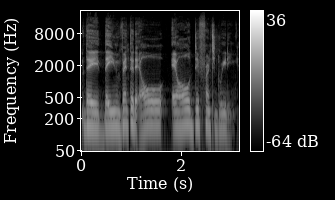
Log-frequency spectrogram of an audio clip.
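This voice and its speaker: A man's voice: mid-range voice, steady tone, normal speed. Earnest young man from Tanzania. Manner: earnest, repeats words while searching for phrasing. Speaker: podcast guest. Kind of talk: casual podcast conversation.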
